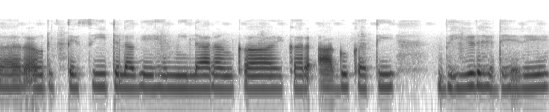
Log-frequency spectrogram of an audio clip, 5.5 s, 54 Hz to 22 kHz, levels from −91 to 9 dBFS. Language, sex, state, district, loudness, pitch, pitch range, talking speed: Surgujia, female, Chhattisgarh, Sarguja, -19 LUFS, 195 Hz, 195-210 Hz, 165 wpm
